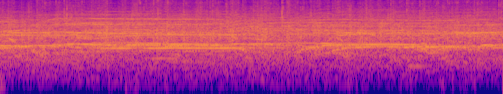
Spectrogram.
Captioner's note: applause continues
